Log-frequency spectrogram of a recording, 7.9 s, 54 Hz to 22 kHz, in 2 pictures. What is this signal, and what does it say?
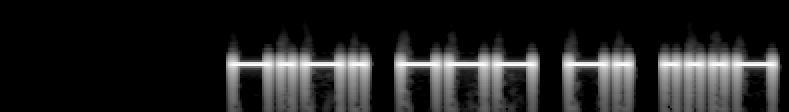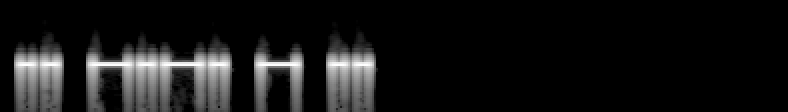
Morse code, heard as a keyed tone, about 20 wpm, 700 Hz. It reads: CONVICTI
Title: Build A Word - 4 Letters At A Time - 10-Letter Words - 20wpm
